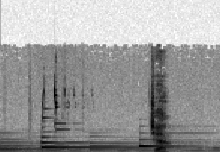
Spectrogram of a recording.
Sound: ding

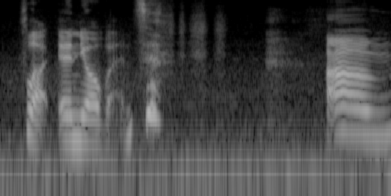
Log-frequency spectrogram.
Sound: both laughing

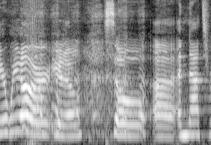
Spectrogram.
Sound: laughter

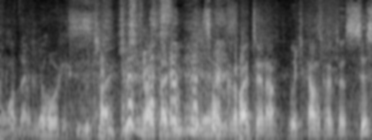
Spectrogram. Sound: laughing

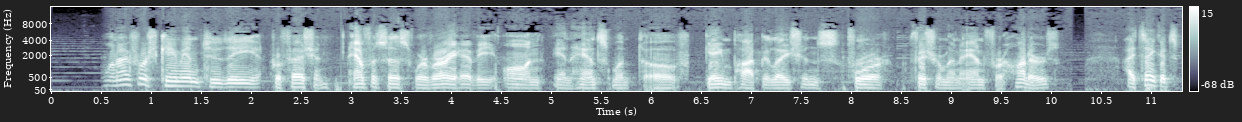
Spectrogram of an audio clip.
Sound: archival audio

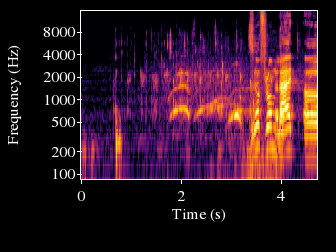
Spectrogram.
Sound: cheering/Applause

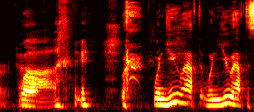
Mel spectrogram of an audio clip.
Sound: laughing

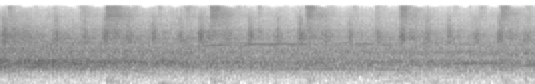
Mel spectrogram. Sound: cheers and applause

